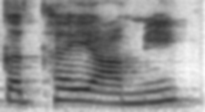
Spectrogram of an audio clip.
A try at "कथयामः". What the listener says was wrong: त नहीं बोलना है, थ की उच्चारण करना है, थ, क त नहीं, क थ।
